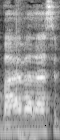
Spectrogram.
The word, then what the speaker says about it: Bergwall: effects my name is Bert ball or bile acid pronounced in Sweden and today I'm gonna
